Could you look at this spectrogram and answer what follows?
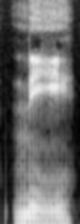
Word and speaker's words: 你: The first word, ni, has a third tone. It's a dipping tone.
